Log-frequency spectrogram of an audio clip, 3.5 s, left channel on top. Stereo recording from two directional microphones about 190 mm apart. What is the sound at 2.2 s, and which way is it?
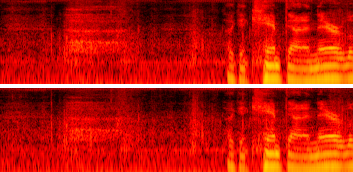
Speech, 35° left (ahead or behind).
